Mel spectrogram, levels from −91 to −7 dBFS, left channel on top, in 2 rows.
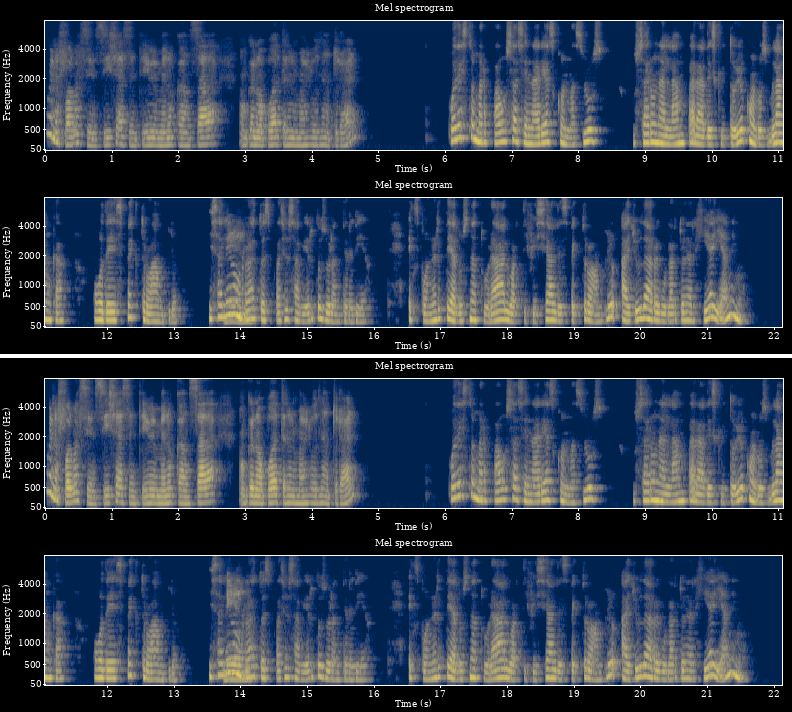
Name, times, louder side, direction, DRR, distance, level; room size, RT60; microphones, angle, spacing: voice 1, 0.0-4.6 13.7-14.2, right 4 dB, 85° right, 0.5 m, -32 dB
voice 2, 6.1-8.3 8.8-11.4 11.8-13.1 13.5-15.9 16.5-21.5, left 2 dB, 15° left, 0.3 m, -27 dB
5.6 x 3.5 x 2.6 m
head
